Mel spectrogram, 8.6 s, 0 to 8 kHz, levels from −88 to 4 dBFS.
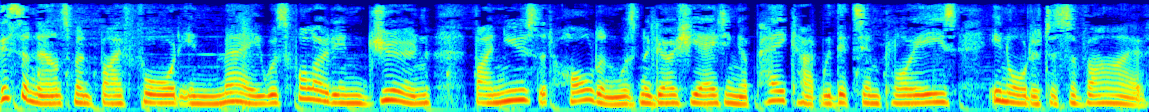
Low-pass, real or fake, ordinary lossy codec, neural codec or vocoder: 7.2 kHz; real; MP3, 32 kbps; none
